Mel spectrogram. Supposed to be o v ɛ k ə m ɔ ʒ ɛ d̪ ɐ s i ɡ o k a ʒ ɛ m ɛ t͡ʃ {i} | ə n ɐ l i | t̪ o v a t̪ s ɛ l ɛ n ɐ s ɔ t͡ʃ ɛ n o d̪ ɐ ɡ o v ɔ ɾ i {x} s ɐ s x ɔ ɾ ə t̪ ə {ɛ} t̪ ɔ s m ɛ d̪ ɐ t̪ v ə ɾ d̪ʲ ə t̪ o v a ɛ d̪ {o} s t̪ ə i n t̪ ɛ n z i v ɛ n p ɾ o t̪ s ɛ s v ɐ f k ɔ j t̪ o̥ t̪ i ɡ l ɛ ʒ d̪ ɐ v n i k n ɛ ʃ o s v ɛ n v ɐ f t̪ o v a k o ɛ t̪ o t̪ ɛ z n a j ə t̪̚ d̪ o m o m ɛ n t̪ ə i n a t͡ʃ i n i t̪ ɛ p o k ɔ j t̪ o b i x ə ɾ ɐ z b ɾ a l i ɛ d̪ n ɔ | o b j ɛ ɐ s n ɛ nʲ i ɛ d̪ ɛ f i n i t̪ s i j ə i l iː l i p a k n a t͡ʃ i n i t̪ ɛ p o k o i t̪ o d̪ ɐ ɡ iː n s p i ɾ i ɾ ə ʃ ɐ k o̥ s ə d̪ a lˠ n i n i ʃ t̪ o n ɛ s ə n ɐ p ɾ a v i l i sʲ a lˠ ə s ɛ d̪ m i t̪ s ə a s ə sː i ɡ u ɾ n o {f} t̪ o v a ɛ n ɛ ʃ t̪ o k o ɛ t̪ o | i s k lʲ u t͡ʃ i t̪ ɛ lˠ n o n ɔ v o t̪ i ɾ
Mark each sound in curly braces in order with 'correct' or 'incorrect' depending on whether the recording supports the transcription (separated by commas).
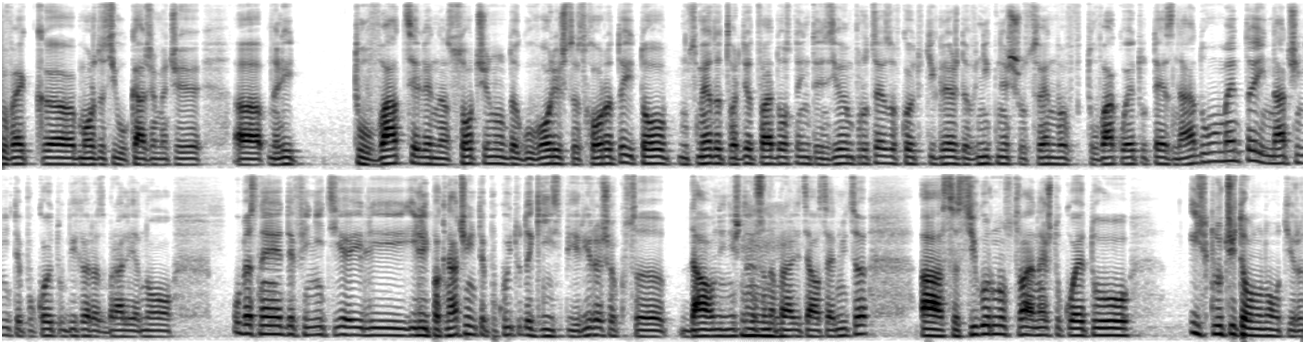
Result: incorrect, incorrect, incorrect, incorrect, incorrect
